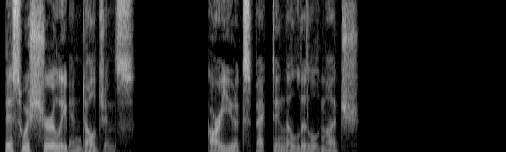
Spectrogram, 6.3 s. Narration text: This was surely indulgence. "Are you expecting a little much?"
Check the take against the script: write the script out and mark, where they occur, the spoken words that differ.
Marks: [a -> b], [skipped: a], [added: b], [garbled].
This was surely indulgence. "Are you expecting a little much?"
